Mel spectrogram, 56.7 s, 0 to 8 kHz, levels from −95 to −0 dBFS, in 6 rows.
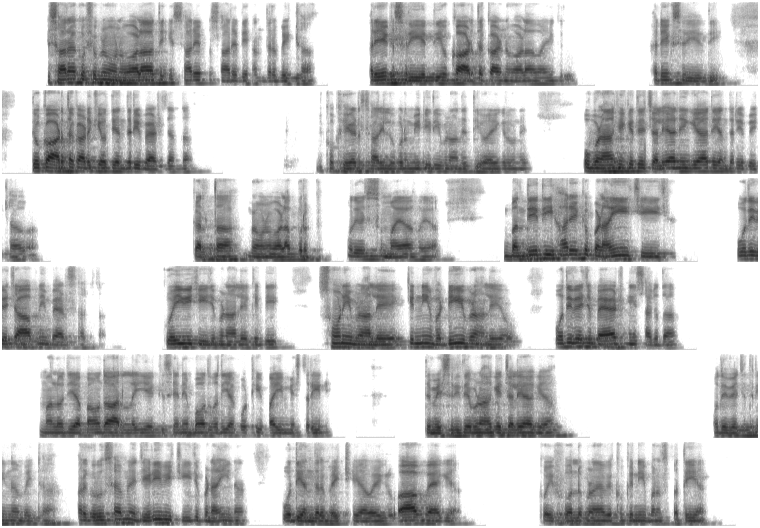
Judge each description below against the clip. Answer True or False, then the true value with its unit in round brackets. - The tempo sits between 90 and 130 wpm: False (150 wpm)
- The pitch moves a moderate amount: False (1.9 semitones)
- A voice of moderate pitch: False (105 Hz)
